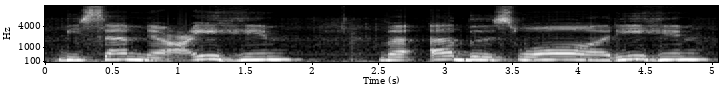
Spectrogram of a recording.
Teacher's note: बिसमइहिम व अबस्वारिहिम, बा के ऊपर कलकला होगा, बा साकिन है तो इसीलिए यहाँ पे झटका देंगे, इस झटके को कलकला कहते हैं। रा बारीक पड़ी जाएगी, रा के नीचे ज़ेर है इसलिए।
